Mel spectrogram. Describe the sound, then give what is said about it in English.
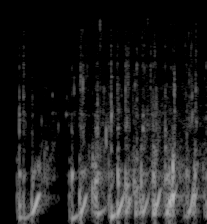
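A voice imitates a bubbling hot tub with a quick run of wet, popping mouth plops, rising and falling in pitch after a brief opening burst and short pause. “It's like missing the bubbly noise of a hot tub.”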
